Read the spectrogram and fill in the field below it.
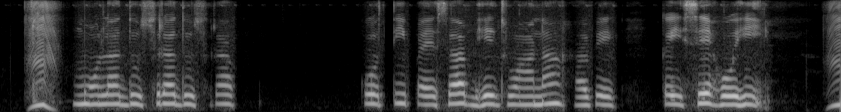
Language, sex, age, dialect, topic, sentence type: Chhattisgarhi, female, 25-30, Eastern, banking, question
